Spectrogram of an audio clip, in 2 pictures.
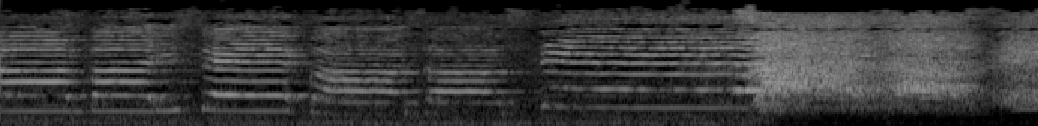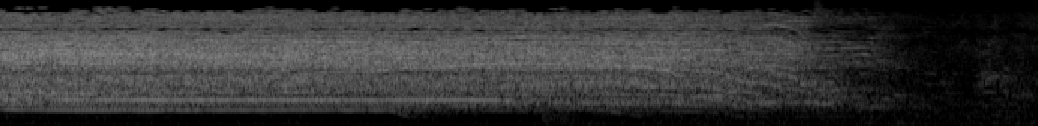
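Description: Steel pan band playing a run of struck chords, the metal notes ringing; about four seconds in the music stops and a crowd of students cheers and screams, the cheering fading out near the end.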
